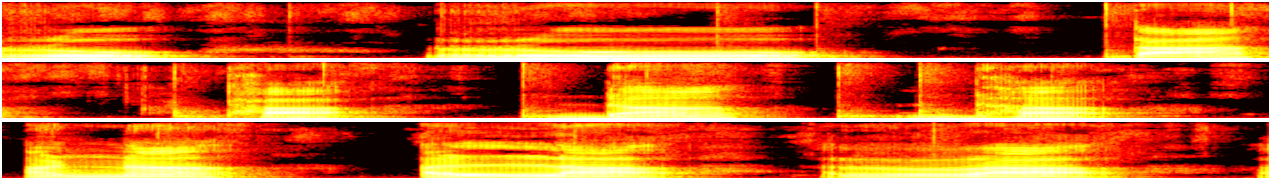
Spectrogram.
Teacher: నోటి పై భాగమైన ఆ అంగిలి సహాయంతో పలికే అక్షరాలని మూర్ధన్యాలు అంటారు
